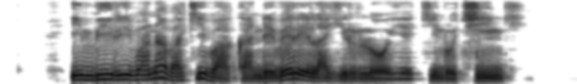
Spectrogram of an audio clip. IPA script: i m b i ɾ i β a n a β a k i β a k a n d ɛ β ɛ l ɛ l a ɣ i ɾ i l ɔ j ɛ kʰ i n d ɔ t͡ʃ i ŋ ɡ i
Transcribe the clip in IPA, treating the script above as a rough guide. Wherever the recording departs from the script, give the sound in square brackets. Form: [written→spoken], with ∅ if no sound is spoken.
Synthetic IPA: i m b i ɾ i β a n a β a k i β a k a n d ɛ β ɛ [l→ɾ] ɛ l a ɣ i ɾ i l ɔ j ɛ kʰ i n d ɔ t͡ʃ i ŋ ɡ i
